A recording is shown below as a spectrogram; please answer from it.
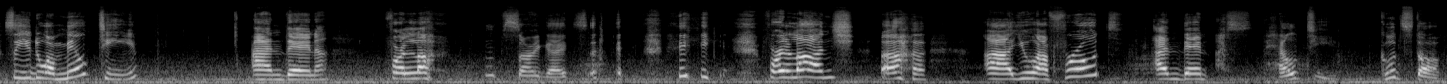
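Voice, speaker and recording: A middle-aged woman hosts a live-stream, chatting to her viewers in an unhurried, rambling way, full of fillers and easy laughter. She is speaking outdoors, and faint traffic hums in the background. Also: sits high, big pitch swings, fairly bright tone. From Jamaica. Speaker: food blogger host. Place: outdoors at a scenic lakeside.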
